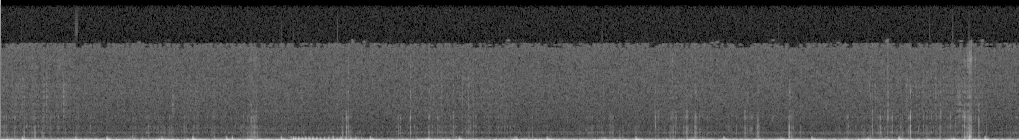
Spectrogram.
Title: my heartbeat sound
